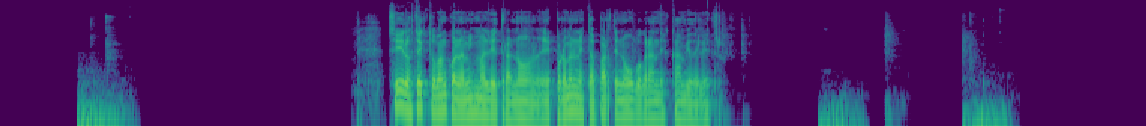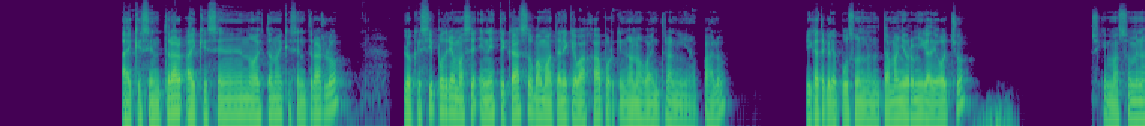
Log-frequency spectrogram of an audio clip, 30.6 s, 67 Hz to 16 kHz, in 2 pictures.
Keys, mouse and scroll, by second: 0.4 click, 1.7 ctrl+click, 2.5 click, 5.5 click, 6.3 click, 10.3 click, 13.2 click, 14.1-16.2 drag, 16.5 click, 16.7 click, 16.8 click, 22.3 click, 22.8 click, 23.3 click, 24.3 click, 27.1-30.5 drag.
